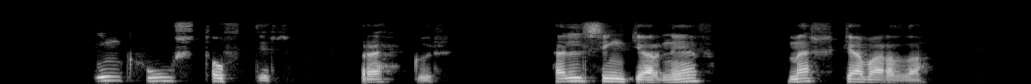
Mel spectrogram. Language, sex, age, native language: Icelandic, male, 40-49, Icelandic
